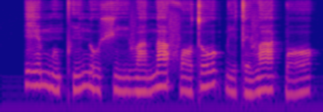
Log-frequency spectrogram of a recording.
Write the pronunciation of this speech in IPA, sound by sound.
ɣ e˦ m ũ˨ pʰ ĩ˨˦ n uː˨ ʃ iː˨ β a˨ n a˦ f ɔ˨ t oː˦ k͡p i˨ t e˨ v aː˦ k͡p ɔ˨˦

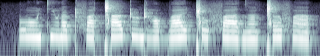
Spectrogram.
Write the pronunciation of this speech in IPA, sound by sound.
lˠ ũ tʲ ũ ɾ a ʈ f a ǁ a ʈ ũ ɖʱ ɒ b a ɪ̯ ǁ ʊ f a d ã ǁ ə f ã

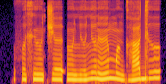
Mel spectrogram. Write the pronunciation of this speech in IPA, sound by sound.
θ ə xʲ ə̃ː t͡ʃ ɛː ʔ ə̃ː lʲ ə lʲ ɐ ɾ ɛ̃ m ɐ̃ ɡʱ a dʲ əː

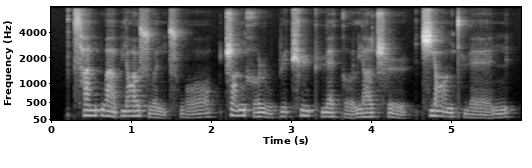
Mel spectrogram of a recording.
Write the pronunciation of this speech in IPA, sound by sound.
t͡sʰ a˥ n p w ä˥˩ p j ɑ˥ ʊ̯ s w ə˨˩ n t͡sʰ w ɔ˧˥ | ʈ͡ʂ ɑ˥ ŋ x ɤ˧˥ ɻ u˨˩ p y˥˧ t͡ɕʰ y˥˩ pʰ ɥ ɛ˧˥ k ɤ˨˩ l j ä˥ ʈ͡ʂʰ ɻ̩˥˩ | t͡ɕ j ɑ˥˩ ŋ t̪ʰ ɥ ɛ˨˩˦ n

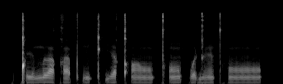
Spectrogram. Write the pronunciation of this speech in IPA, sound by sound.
ǃ ɪ n̪ əː q ɛ pʼ ĩ kʼ i qʼ ɔ̃ː kʼ ɔ̃ p o ɖ ɛ̃ t̪ʰ ɔ̃ː

